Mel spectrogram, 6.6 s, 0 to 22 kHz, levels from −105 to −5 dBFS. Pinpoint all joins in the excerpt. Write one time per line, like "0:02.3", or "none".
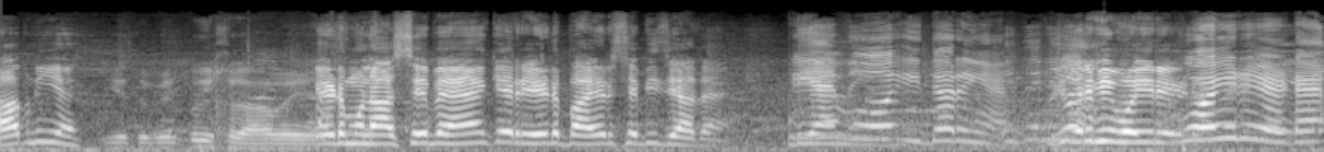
0:01.6
0:03.9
